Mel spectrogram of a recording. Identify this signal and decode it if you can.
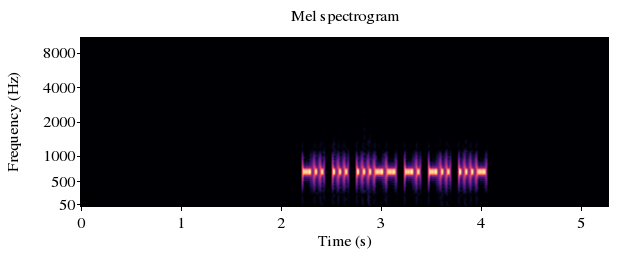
Morse code, heard as a keyed tone, about 40 wpm, 700 Hz. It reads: DS3NDV
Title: DXCC-100 Call Signs - 6 Characters - Repeated 2x - 40wpm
